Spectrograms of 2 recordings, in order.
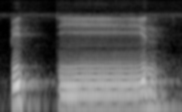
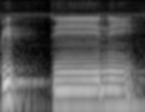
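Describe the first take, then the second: First: The final nun is closed without a vowel. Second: The final nun is followed by a vowel. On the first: The speaker calls it right. "tapi biddin" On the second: The speaker calls it wrong. "bukan dibaca biddini"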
